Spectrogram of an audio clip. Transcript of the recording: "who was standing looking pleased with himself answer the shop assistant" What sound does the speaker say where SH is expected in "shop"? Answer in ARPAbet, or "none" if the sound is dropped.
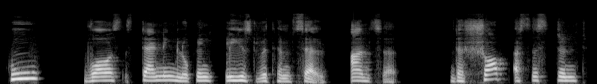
SH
